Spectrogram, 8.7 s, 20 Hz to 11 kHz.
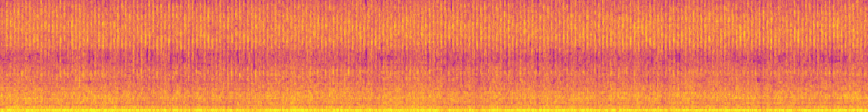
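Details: Old Sears Craftsman Eager 1 mower, single-cylinder Tecumseh engine, air filter installed, smoking off; steady, even fast idle with loud, raspy exhaust, no misses or surging, running normally.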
